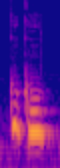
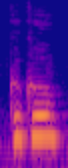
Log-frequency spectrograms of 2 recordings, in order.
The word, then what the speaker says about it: coucou: Some people use “coucou” Coucou ! So here again, we pronounce everything O & U together are pronounced /u/.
